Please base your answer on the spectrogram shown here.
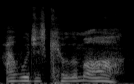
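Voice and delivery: heated, forceful outburst; angry yell. Acted. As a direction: yell a defiant vow. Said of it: "he angrily yells".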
